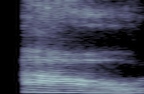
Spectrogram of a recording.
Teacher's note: And ow is a diphthong. It's ah and oo together. And we do it with the ah.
